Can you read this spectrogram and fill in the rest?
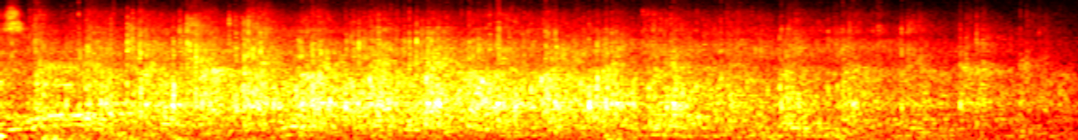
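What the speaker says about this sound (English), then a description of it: "We can give them a round of applause again, please." Audience applause fills a graduation ceremony at a preparatory academy, a steady dense clapping from a large crowd that holds evenly and then eases slightly toward the end, with no talk over it.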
